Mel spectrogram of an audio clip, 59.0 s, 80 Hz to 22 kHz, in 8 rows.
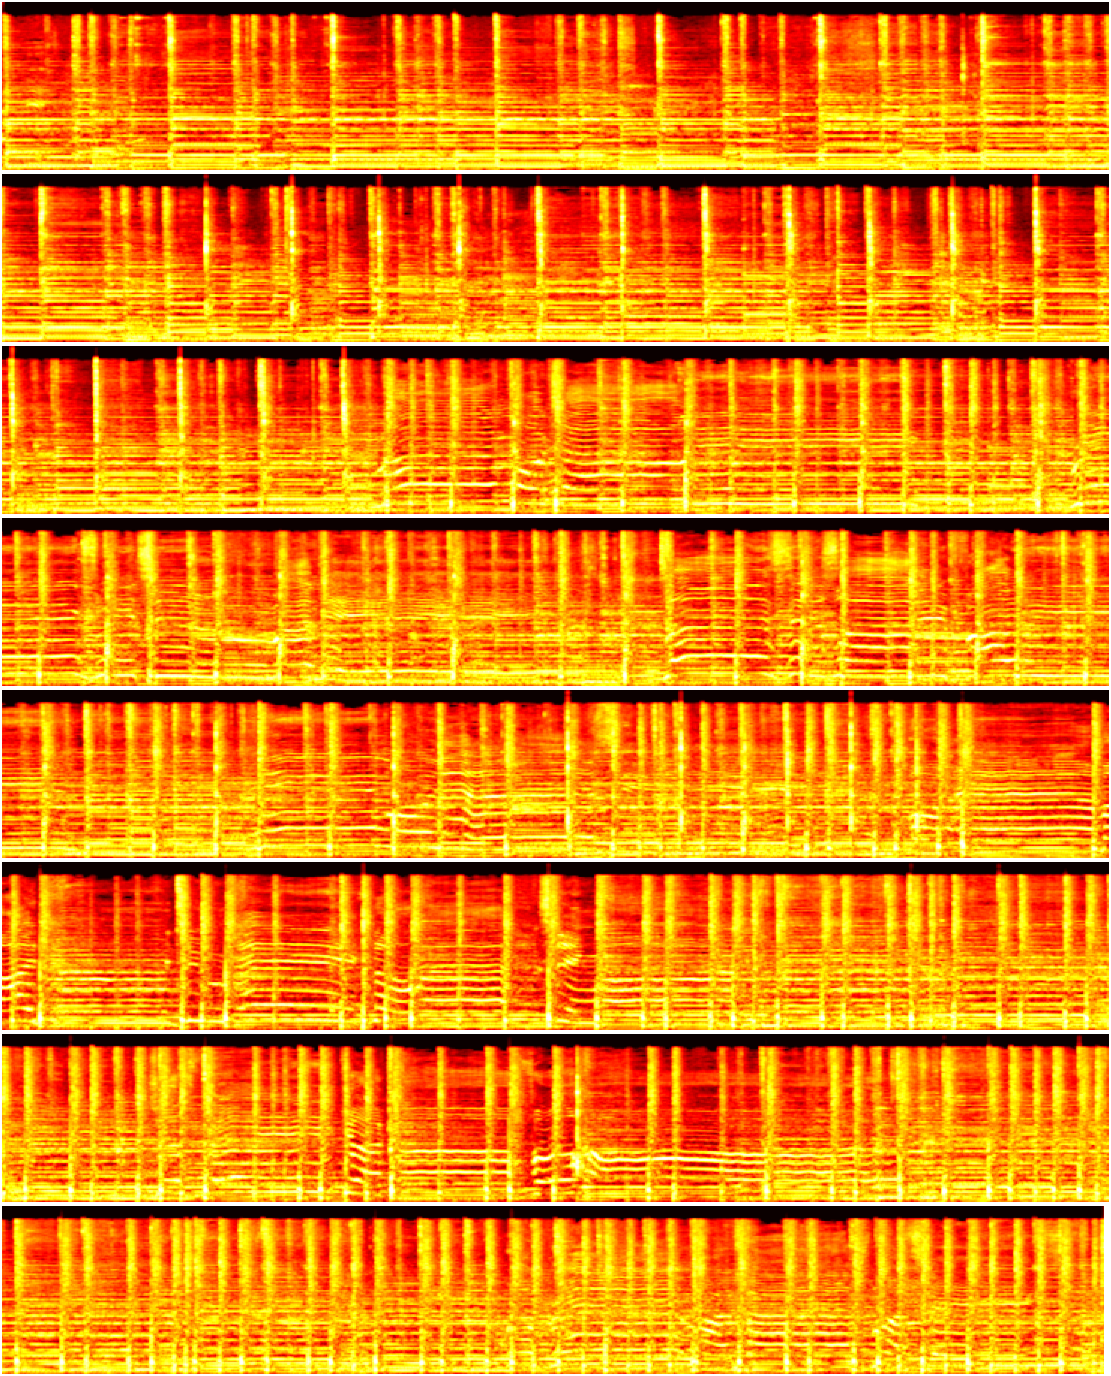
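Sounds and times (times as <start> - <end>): acoustic guitars picked and strummed: 0.0 - 59.0
person singing: 0.0 - 59.0.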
